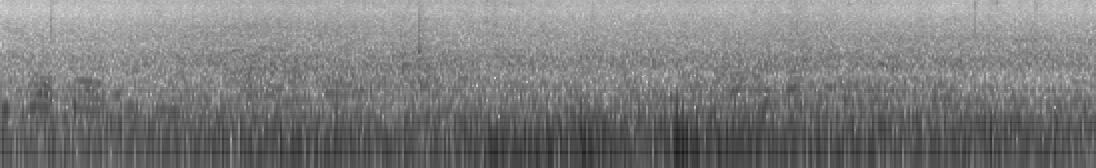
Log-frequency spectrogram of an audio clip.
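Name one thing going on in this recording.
Men and women chatter nearby outdoors.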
